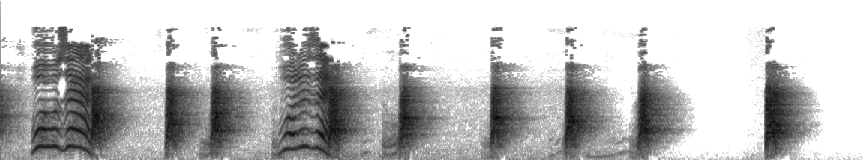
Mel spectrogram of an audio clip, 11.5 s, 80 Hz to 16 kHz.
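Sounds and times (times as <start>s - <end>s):
dog barking: 0.0s - 0.2s, 1.2s - 3.3s, 4.3s - 5.8s, 6.5s - 9.1s, 10.2s - 10.8s
speech: 0.4s - 1.5s, 3.7s - 4.6s.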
